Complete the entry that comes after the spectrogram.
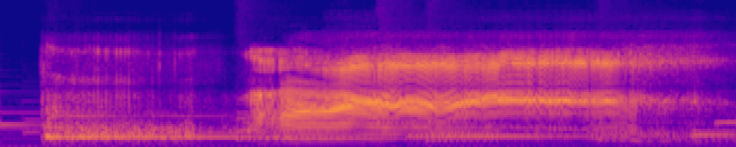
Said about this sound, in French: J'ai essayé de réveiller Elliot, mais bah, il bouge pas d'un cheveu. Enfin, je sais pas si on dit un cheveu pour un, un dinosaure. Il bouge pas d'un poil, quoi. Écoutez-moi son ronflement.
